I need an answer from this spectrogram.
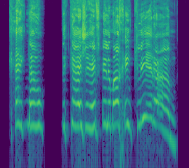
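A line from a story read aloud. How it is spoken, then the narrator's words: Loud laughing call. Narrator (Dutch): begon hij hard te lachen en hij riep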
